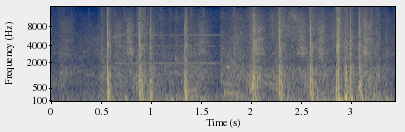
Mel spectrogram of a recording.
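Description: A rapid, uneven flurry of about ten sharp, heavy punches thudding home in a fistfight, each a loud smacking impact, with no voices between the blows.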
